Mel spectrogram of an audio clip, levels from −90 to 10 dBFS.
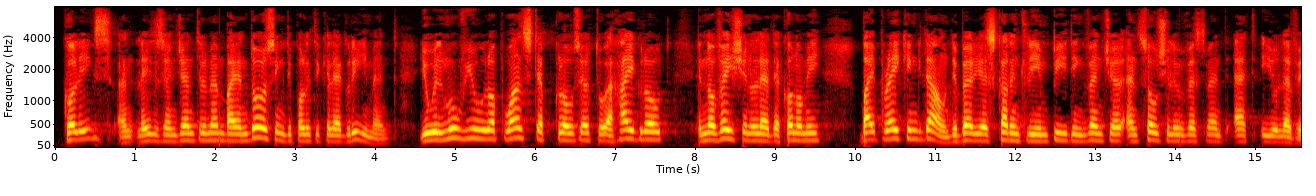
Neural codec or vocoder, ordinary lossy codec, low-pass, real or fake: none; none; none; real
